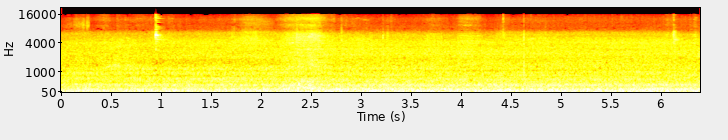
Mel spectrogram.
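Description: Steady mechanical hum of air-conditioning equipment running, with a single light click about a second in.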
